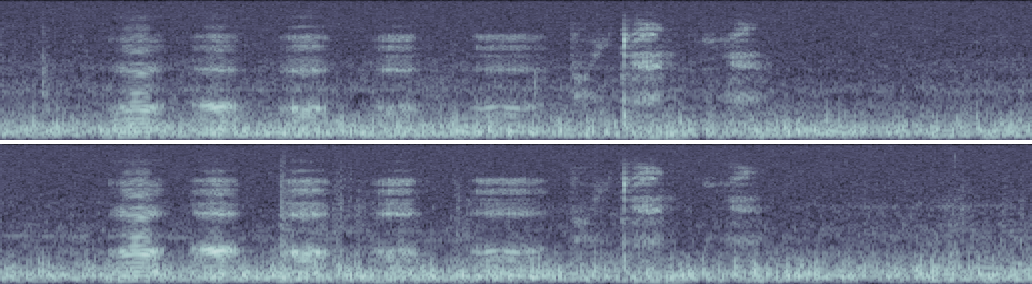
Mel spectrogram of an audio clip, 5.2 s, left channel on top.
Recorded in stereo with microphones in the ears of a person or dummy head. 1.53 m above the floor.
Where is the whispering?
25° left (ahead or behind).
